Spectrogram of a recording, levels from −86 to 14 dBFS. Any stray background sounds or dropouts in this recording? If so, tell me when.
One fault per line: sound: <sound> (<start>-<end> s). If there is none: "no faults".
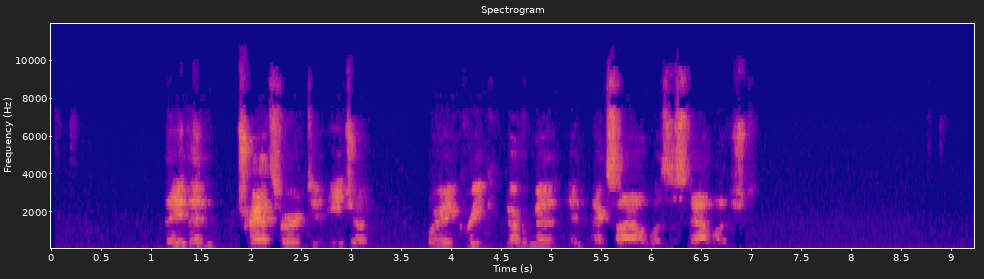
no faults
